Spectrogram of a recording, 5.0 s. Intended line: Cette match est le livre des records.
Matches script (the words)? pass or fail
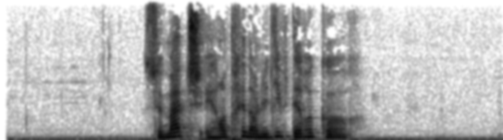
fail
